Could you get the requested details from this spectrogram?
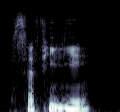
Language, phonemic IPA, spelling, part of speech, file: French, /a.fi.lje/, affilier, verb, Fr-affilier.ogg
- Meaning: to affiliate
